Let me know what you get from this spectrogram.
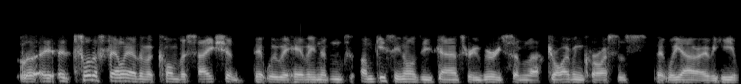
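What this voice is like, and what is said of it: Strong New Zealand accent. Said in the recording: “your outrageous Kiwi accent”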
